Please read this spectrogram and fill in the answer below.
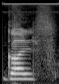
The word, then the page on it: golf: Spanish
